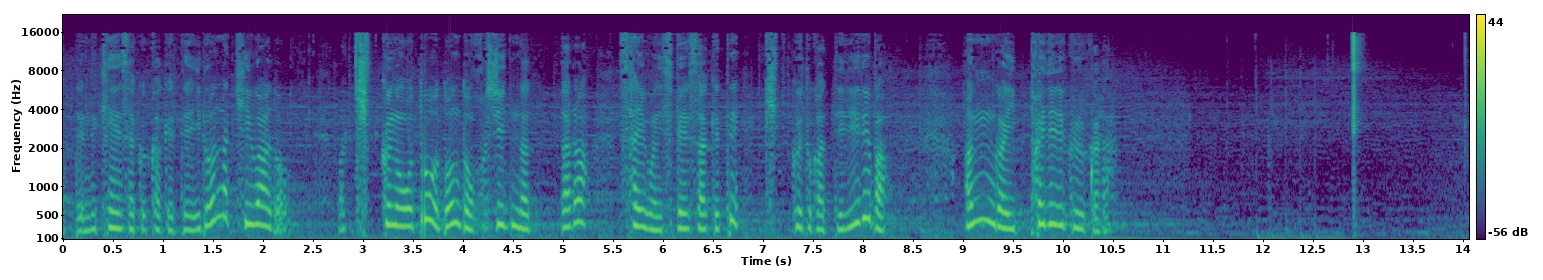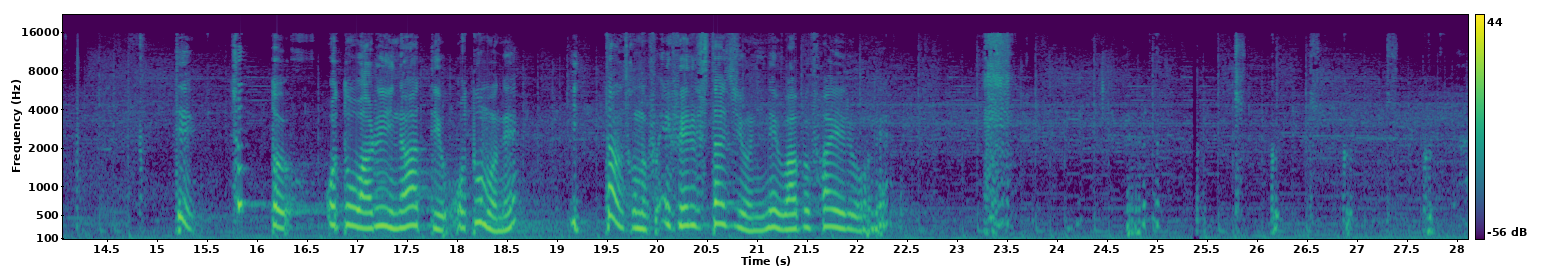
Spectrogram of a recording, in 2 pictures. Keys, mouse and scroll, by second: 18.0 click, 19.4 right click, 20.0 right click, 24.8 click, 27.6 click.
